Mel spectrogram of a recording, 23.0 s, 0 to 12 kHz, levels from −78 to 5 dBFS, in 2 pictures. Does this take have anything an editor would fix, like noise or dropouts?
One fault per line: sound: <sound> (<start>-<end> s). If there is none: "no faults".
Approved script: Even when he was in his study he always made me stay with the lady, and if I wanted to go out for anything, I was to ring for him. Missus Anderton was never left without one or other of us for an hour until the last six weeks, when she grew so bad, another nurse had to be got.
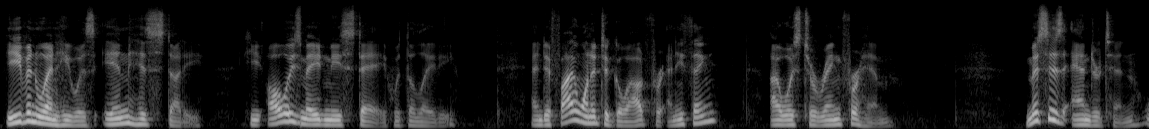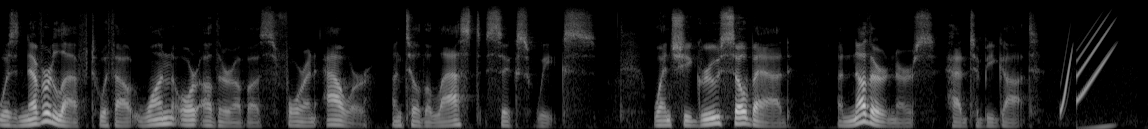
sound: chirp (22.1-22.7 s)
